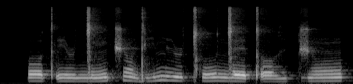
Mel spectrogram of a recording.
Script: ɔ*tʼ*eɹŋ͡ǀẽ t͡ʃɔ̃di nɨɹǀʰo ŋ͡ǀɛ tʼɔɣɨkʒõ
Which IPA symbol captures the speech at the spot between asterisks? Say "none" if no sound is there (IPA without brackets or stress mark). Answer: tʼ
